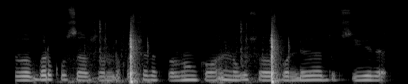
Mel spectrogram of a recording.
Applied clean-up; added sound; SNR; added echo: classical method log-MMSE.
